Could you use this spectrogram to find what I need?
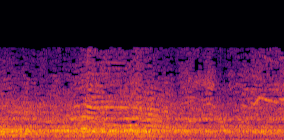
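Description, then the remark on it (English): A big stadium crowd at a tied baseball game roars loudly and continuously as a batter walks to first base on ball four and the next batter comes up. A dense wash of cheering and shouting voices holds steady for a few seconds without letting up. “The crowd's going wild.”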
